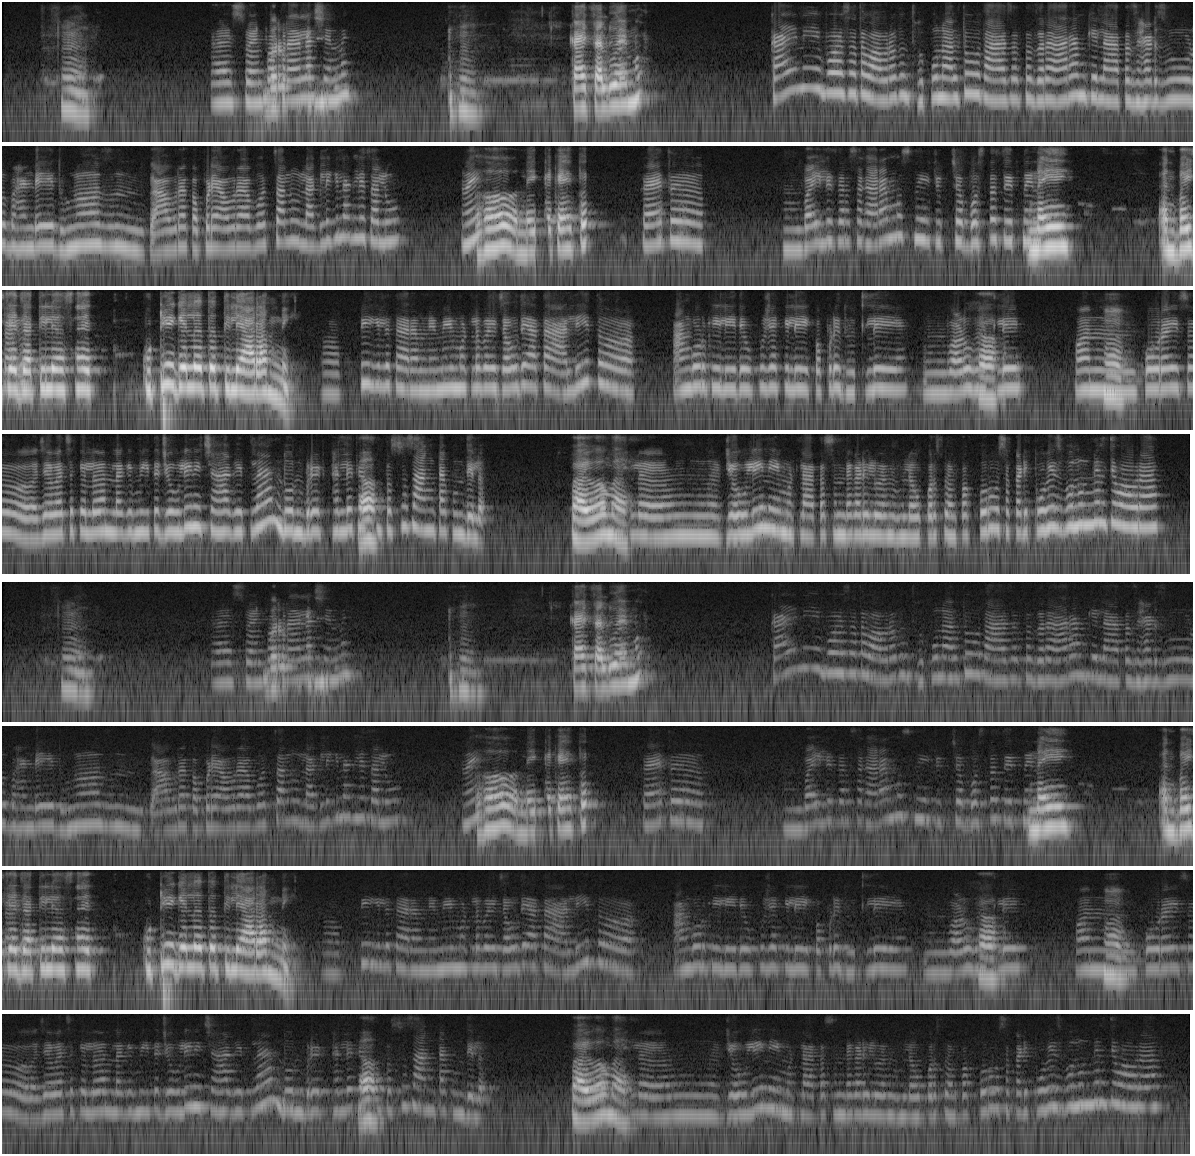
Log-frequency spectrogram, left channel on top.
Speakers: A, on the left; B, on the left.
A: हम्म.
B: का स्वयंपाकरायला,
A: बरोबर
B: शेन नाही.
A: हम्म काय चालू आहे मग
B: काही नाही. बस आता वावरातून थकून आलतो होता आज आता जरा आराम केला आता झाडजूड भांडे धुण हम आवरा कपडे आवरा ब चालू लागले की लागले चालू. नाही
A: हो नाही का काही
B: काय तर बाईले जर सगळ आरामच नाही चुपचप बसतच येत.
A: नाही आणि बाईच्या
B: चालू
A: जातीला असं आहे कुठे गेलं तर तिला आराम नाही.
B: हो. कुठे गेले तर आरामने मी म्हटलं बाई जाऊद्या आता आली तर आंघोळ केली देवपूजा केली कपडे धुतले वाळू घातले
A: हा
B: पण
A: हम्म
B: पोराई जेवायचं केलं अन लगेच मी इथ जेवली नाही, चहा घेतला दोन ब्रेड खाल्ले त्यात
A: हा
B: तसं आगं टा कून दिलं,
A: पाय हो
B: म्हटलं
A: माय
B: जेवली नाही, म्हटलं आता संध्याकाळी लवकर स्वयंक करू, सक पोहेस बनून नेल ते वावरात,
